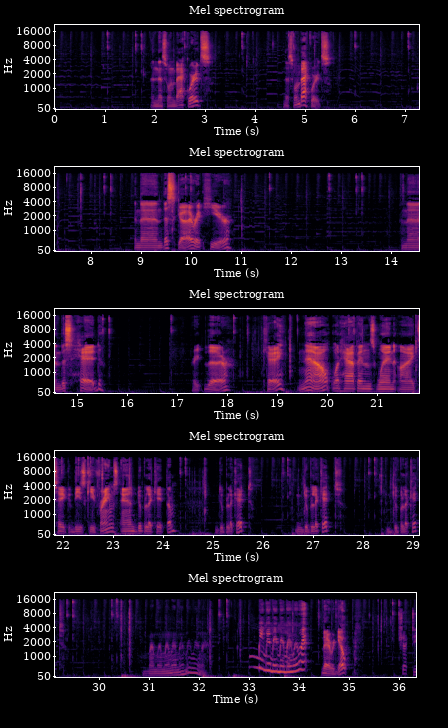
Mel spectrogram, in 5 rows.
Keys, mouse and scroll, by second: 1.6 right click, 2.6-3.7 drag, 4.7 right click, 5.9-7.0 drag, 8.3 right click, 9.9 right click, 11.5-12.8 drag, 13.3 right click, 15.5 right click, 16.8-18.2 drag, 19.1 a, 20.4 right click, 21.6 c, 23.2 shift+d, 24.7 shift+d, 28.4 shift+d, 30.3 click, 30.4 space, 32.1 space, 32.4 click, 32.7 space, 33.8 space, 34.9-35.2 scroll down 3, 35.9 right click.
